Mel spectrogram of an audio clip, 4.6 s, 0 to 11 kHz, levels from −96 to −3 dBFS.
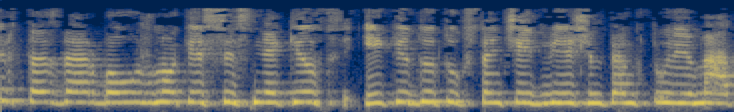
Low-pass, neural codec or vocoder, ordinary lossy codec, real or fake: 9.9 kHz; none; MP3, 32 kbps; real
